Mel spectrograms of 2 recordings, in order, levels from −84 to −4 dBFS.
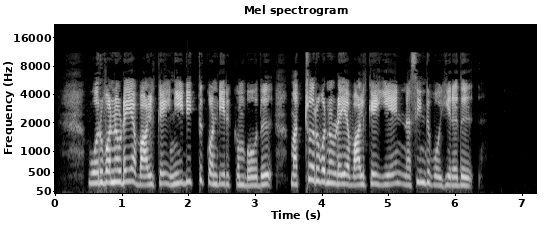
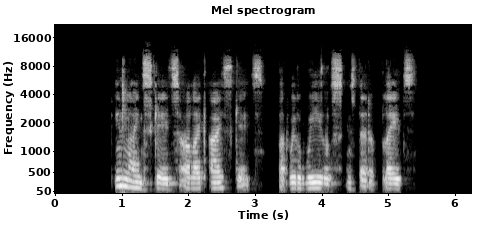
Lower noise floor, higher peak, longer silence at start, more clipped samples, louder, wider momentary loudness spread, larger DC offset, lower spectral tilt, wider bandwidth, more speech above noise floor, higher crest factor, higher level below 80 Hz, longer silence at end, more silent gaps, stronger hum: second, -75 dBFS vs under -90 dBFS; about the same, 0 dBFS vs -2 dBFS; second, 0.15 s vs 0.9 s; neither; about the same, -16 LUFS vs -16 LUFS; first, 10 LU vs 7 LU; neither; second, -2.5 dB/octave vs -4 dB/octave; about the same, 11.5 kHz vs 11.5 kHz; second, 57 dB vs over 75 dB; first, 20 dB vs 14 dB; second, -66 dBFS vs -56 dBFS; first, 1 s vs 0.85 s; second, none vs 3.27-3.35 s; neither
